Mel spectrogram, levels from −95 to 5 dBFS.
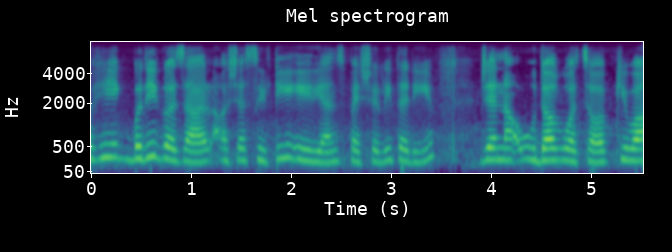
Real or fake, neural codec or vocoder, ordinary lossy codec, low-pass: real; none; none; 7.2 kHz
